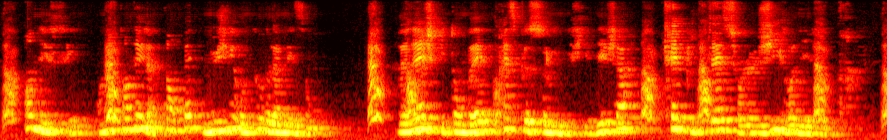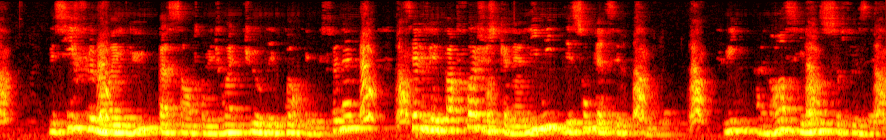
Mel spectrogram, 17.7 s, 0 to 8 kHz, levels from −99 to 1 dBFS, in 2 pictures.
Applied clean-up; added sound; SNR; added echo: neural separator model SepFormer DNS4.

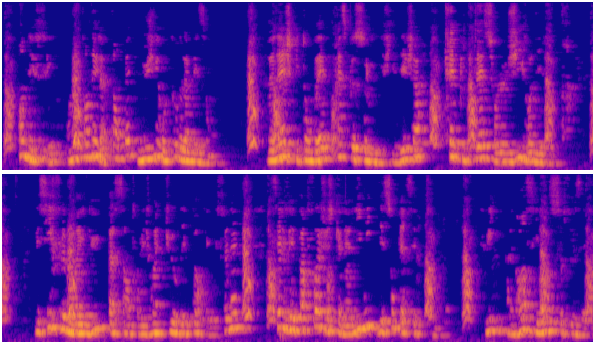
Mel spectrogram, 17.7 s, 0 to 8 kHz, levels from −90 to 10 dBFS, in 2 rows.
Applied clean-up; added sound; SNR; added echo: classical method WPE with log-MMSE.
